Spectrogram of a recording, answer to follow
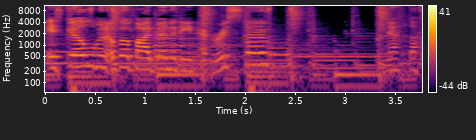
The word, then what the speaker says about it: Bernardine Evaristo: The next book that I want to read is Girl, Woman, Other by Bernardine Evaristo. Yeah, that's how you pronounce the name.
